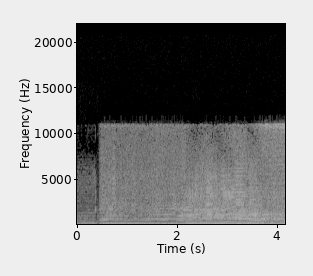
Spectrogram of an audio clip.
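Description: A de Havilland Twin Otter Dash 6 turboprop in the MSFS2024 flight game drones with a steady, loud propeller hum full of sustained tones, holding constant in the cabin, with no talking.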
